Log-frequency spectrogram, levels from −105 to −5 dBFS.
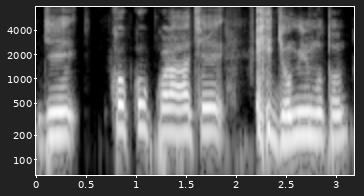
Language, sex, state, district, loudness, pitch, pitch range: Bengali, male, West Bengal, Dakshin Dinajpur, -15 LUFS, 200 Hz, 185-220 Hz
